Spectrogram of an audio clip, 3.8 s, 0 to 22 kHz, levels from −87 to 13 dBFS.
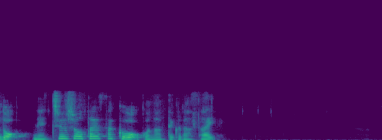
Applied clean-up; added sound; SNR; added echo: neural mask model DeepFilterNet 3.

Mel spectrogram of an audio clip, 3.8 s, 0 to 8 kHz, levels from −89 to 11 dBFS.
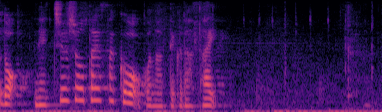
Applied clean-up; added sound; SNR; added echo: none; Computer keyboard; 14 dB; reverberation time 0.7 s.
